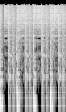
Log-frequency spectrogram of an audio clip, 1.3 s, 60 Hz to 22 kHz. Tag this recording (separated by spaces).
707 beat bend drum loop modified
